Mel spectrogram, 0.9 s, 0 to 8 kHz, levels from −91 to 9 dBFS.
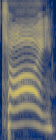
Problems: constant background noise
